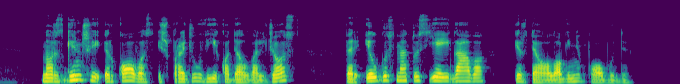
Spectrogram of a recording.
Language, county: Lithuanian, Šiauliai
